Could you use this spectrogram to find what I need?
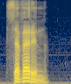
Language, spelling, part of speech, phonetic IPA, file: Polish, Seweryn, proper noun, [sɛˈvɛrɨ̃n], Pl-Seweryn.ogg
